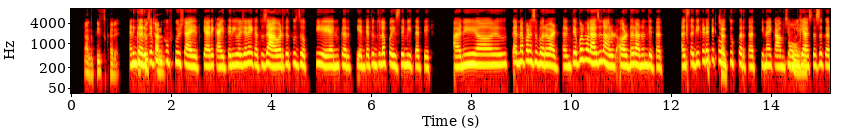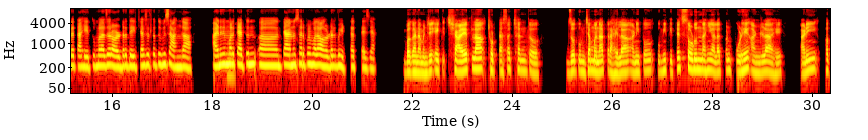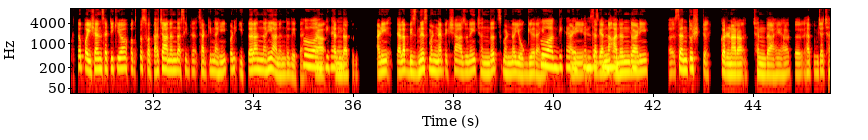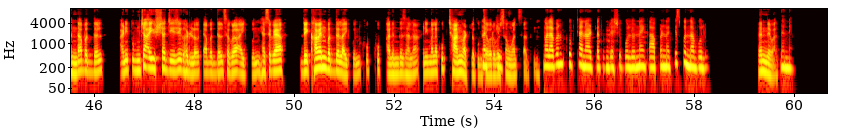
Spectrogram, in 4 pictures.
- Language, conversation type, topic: Marathi, podcast, या छंदामुळे तुमच्या आयुष्यात कोणते बदल झाले?
- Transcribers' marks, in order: other background noise; tapping; background speech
